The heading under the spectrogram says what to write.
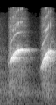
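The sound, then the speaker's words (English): A person imitates a friend's father's loud calling whistle: two sharp, rising whistled notes in quick succession, strong, with a brief gap between them and no talking. “You could hear his whistle for like this.”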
